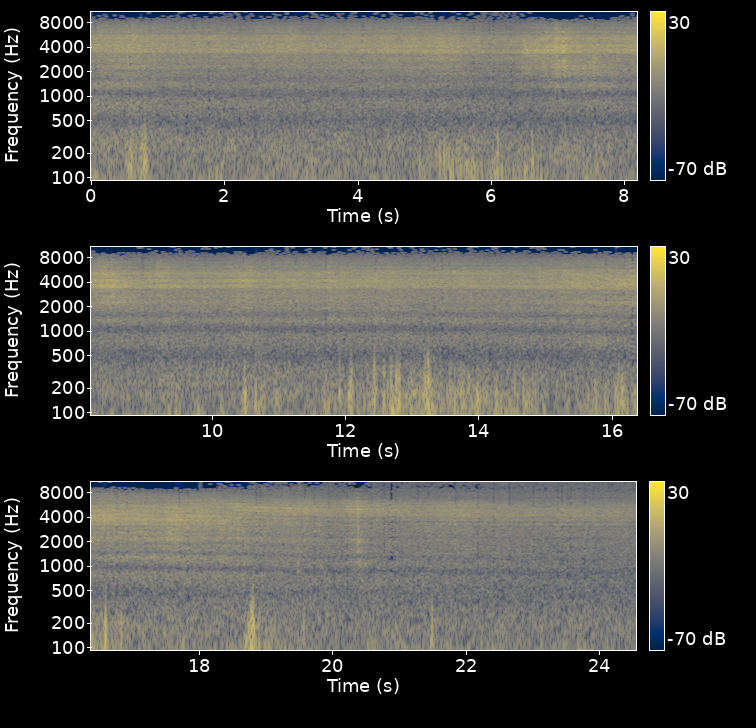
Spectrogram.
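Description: Surf breaking on a rocky shore, a steady wash of noise, with wind buffeting the microphone in low gusts.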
